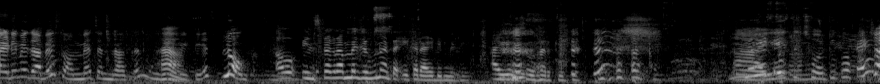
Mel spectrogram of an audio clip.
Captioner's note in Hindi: हंसी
